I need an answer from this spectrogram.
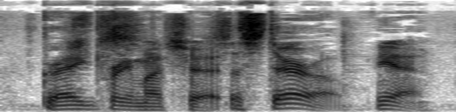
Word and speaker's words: Sestero: Sestero. Is that how you say it? What? Sestero? Sestero. Sestero. Sestero. You almost yeah, said it right with the accents in the wrong spots. Greg. Pretty much it. Sestero.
